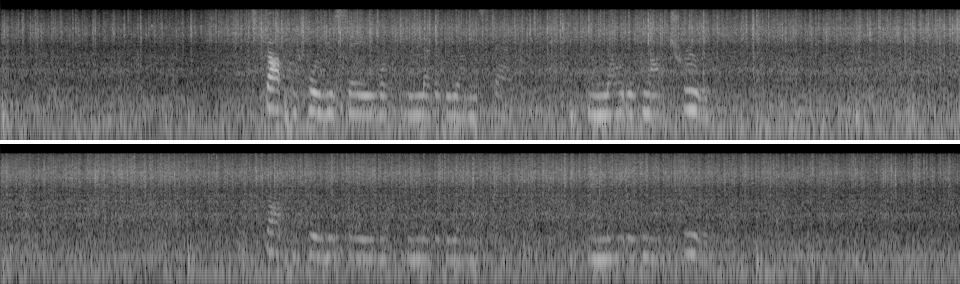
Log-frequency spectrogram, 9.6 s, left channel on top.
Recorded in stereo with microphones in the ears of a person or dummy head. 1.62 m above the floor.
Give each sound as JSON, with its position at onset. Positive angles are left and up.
{"t": 2.5, "sound": "a woman speaking", "side_deg": 40, "distance_m": 1.6}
